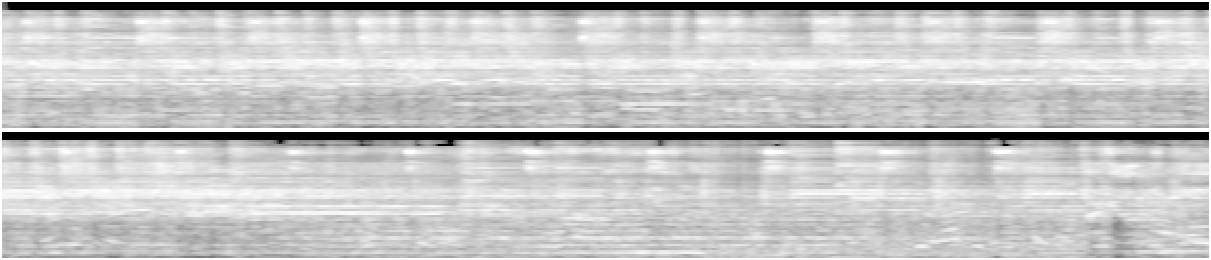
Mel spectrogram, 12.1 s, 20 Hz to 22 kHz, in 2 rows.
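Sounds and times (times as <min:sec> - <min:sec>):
electric guitar: 0:00.0 - 0:12.0
live rock band: 0:00.0 - 0:12.0.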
